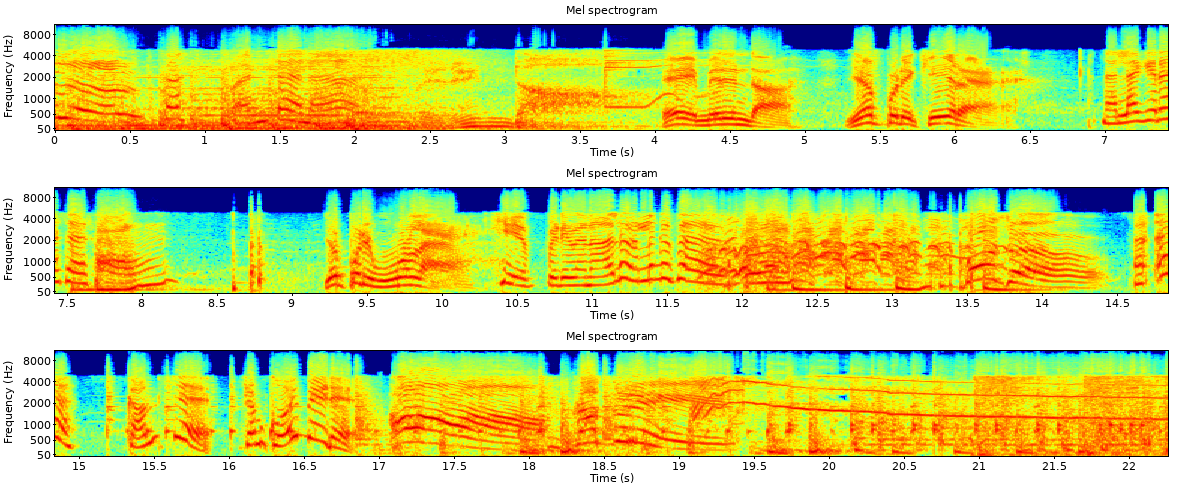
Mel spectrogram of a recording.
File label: Tamil Comedy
